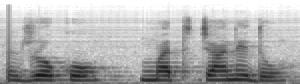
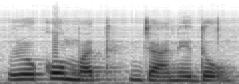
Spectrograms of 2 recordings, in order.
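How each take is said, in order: First: रोको, then a pause, then मत जाने दो together; pause after रोको. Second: रोको मत together, then a pause before जाने दो; pause after मत. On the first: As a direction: say रोको slowly, break, and join मत to जाने दो. (रोको के बाद ठहराव, फिर मत जाने दो साथ में) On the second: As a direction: slowly join मत to रोको, break, then जाने दो. (रोको मत साथ में, फिर ठहरकर जाने दो) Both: Shown as a demonstration. विराम चिन्ह से अर्थ बदलने का उदाहरण.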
